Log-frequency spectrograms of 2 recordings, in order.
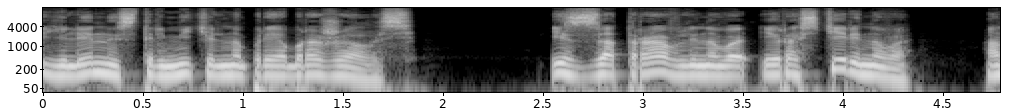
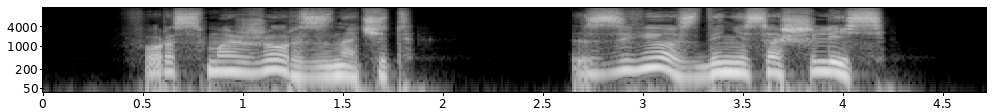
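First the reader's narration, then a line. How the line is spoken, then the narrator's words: Tense hissing voice. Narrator (Russian): С шипением и напряжением в голосе произнесла она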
